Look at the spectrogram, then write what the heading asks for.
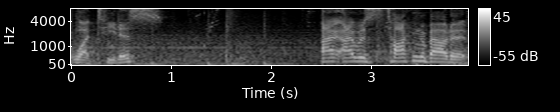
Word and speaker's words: Tidus: I was like, that's just, it's the Kana pronunciation. They just stuck with it for some reason. Tidus is incorrect.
